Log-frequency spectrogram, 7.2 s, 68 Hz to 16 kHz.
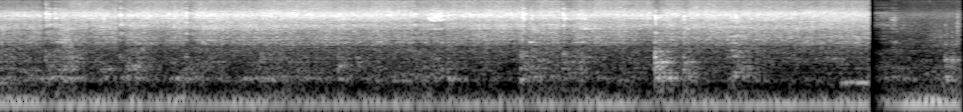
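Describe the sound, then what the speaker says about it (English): Sliced onions fry and sizzle in a tablespoon of butter in a pan, a steady close hiss with faint stirring scrapes, cutting off abruptly near the end. "we'll put 1 tablespoon of butter and we'll put these sliced onions"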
